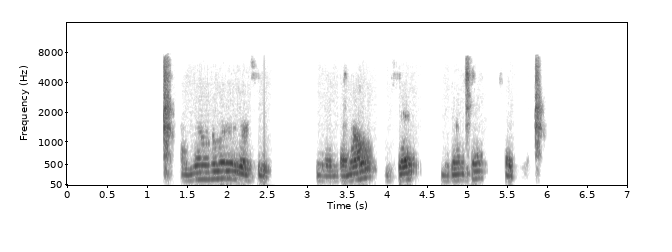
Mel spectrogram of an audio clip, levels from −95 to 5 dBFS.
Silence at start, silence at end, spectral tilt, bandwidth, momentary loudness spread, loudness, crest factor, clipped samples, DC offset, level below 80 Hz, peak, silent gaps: 1.2 s; 1.05 s; -4.5 dB/octave; 7.8 kHz; 13 LU; -31 LUFS; 22 dB; under 0.1%; under 0.1%; -74 dBFS; -10 dBFS; 2.61-3.11 s, 3.88-3.96 s, 4.43-4.67 s, 5.27-5.38 s, 5.79-5.84 s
